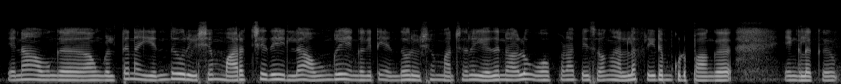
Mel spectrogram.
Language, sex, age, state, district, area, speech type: Tamil, female, 30-45, Tamil Nadu, Thanjavur, rural, spontaneous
